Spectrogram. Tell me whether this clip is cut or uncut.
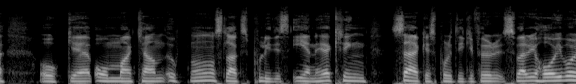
cut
